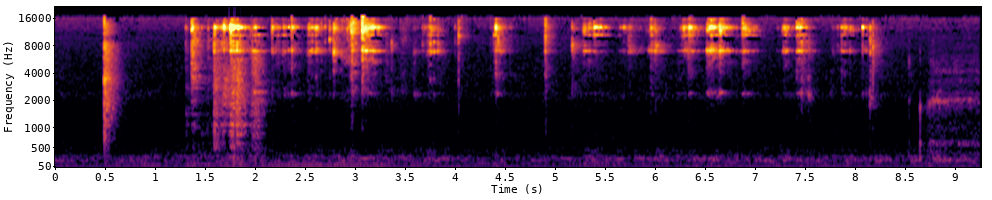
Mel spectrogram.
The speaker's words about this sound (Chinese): 然后把钥匙交到本主手里。快点儿！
